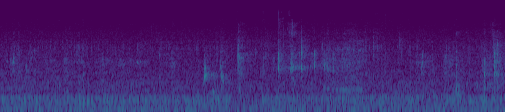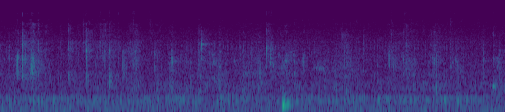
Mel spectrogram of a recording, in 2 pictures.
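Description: Faint, wet mouth sounds of chewing and sucking on a fried chicken wing: scattered small lip smacks and clicks over a steady low hum. There is a single brief low thud about ten seconds in.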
